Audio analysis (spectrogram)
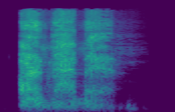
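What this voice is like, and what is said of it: Batman character voice impression. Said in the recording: “That was too good of an impression.”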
